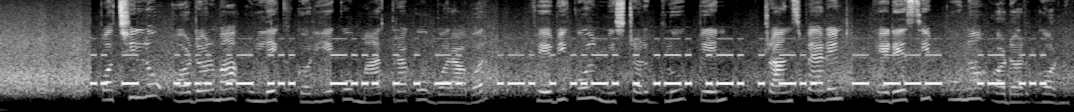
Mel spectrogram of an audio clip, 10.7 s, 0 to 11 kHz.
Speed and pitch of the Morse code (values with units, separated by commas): 23 wpm, 740 Hz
